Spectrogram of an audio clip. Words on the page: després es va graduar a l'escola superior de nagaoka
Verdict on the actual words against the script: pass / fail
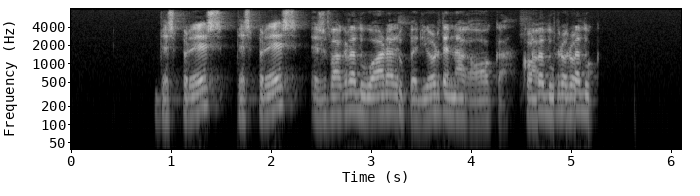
fail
